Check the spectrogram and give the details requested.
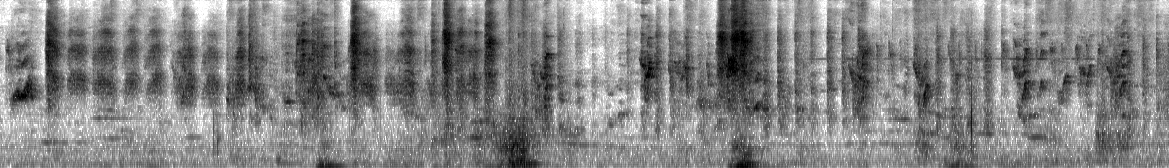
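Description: A cockatiel gives a run of harsh, high chirps and squawks in quick, uneven bursts.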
